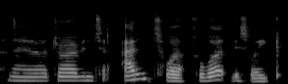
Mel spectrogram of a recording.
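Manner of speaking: whisper. Real, not acted. Quiet aside reading.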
